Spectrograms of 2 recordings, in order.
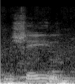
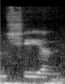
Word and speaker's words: Mishael: Actually, yung name ko, the correct pronunciation of that is Mishael. I'm here to tell you right now, we don't care. Parang Michael, oh. But with an S. Yeah. Mishael.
